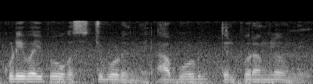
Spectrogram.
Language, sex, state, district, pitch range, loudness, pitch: Telugu, male, Telangana, Hyderabad, 110-120 Hz, -17 LUFS, 115 Hz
